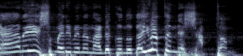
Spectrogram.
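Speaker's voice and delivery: loud, emphatic scripture proclamation; full-force preaching. Real, not acted. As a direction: drive each phrase out to the congregation. (ഉച്ചത്തിൽ ഊന്നിയുള്ള പ്രസംഗം)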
